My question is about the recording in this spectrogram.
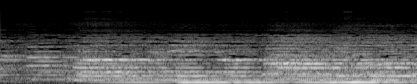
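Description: Choral music with held, sustained notes over an orchestral backing. It dips briefly just after the start, then swells back up about a second in.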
